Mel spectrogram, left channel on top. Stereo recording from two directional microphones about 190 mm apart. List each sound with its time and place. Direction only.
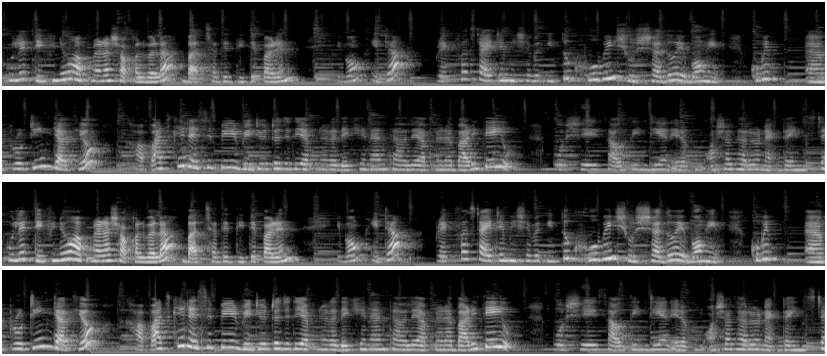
0.1 s a woman's voice: 25° right (ahead or behind)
